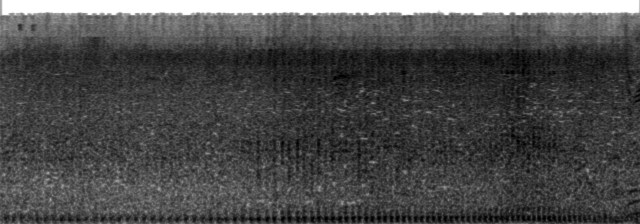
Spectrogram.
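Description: An engine running with a fast, even pulse, getting louder about three seconds in.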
